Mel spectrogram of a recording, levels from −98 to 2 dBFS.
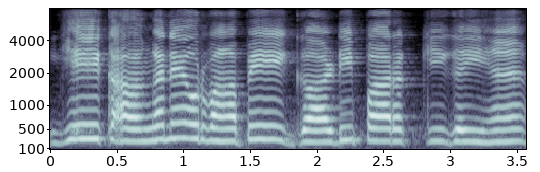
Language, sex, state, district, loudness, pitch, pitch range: Hindi, female, Haryana, Jhajjar, -13 LUFS, 255 Hz, 245-285 Hz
